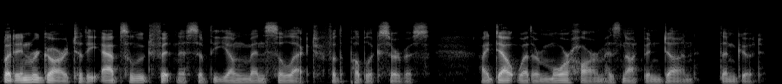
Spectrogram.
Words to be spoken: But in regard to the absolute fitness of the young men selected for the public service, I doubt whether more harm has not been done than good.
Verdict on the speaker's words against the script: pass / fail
fail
